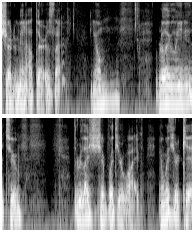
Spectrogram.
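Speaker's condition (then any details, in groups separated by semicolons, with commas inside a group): ALS; slowly progressing form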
